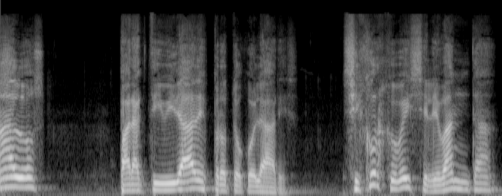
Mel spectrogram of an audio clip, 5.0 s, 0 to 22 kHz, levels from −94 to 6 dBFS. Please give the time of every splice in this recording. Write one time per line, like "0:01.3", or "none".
0:03.4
